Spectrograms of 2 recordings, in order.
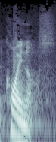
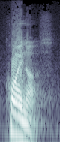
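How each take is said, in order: First: Koinos as KOY-nos, stress on the first syllable; Greek word koinos. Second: Koinos again as KOY-nos, stress on the first syllable; Greek word repeated. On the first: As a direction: say koinos slowly, like a Greek term. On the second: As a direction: repeat Koinos clearly for the class. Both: Shown as a demonstration. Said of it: "same word in the Greek".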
